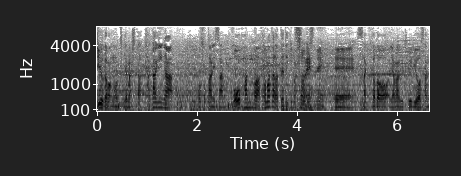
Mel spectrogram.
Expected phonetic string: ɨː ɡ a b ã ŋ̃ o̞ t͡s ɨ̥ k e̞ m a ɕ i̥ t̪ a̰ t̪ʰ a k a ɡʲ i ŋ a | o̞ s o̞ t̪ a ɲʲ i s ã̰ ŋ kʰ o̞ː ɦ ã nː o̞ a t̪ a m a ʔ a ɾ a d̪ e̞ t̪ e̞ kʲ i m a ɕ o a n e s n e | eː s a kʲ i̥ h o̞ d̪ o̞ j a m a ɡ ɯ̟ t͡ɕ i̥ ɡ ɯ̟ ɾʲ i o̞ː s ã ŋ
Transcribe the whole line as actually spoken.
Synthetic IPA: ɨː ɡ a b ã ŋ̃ o̞ t͡s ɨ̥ k e̞ m a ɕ i̥ t̪ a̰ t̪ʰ a k a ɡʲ i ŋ a | o̞ s o̞ t̪ a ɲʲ i s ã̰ ŋ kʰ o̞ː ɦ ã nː o̞ a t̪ a m a k a ɾ a d̪ e̞ t̪ e̞ kʲ i m a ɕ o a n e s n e | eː s a kʲ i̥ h o̞ d̪ o̞ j a m a ɡ ɯ̟ t͡ɕ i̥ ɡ ɯ̟ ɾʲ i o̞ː s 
